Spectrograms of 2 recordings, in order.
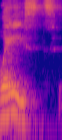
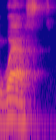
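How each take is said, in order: First: The vowel is a long 'ay' sound. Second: The vowel is a short 'eh' sound.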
